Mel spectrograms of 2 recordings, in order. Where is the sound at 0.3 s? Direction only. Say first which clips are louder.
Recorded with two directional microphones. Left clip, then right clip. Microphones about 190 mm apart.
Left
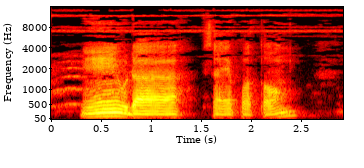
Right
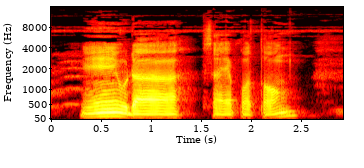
Right 6 dB; 25° right (ahead or behind).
